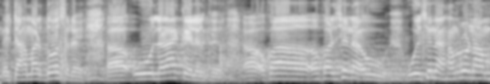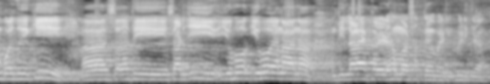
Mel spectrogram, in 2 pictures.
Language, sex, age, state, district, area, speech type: Maithili, male, 18-30, Bihar, Purnia, rural, spontaneous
